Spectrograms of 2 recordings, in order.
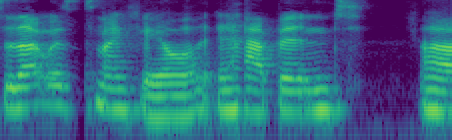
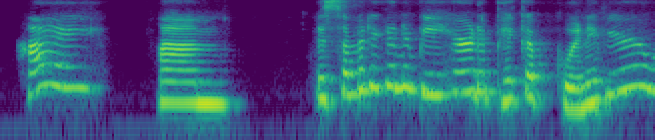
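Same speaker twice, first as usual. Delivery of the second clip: higher, louder, fast chirpy office voice; school office caller; 11 semitones higher, 5 dB louder than usual. Retold or imitated. School office calls the mom about pickup, chirpy and quick. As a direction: play the brisk school receptionist phoning. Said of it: "get a call from the school".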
